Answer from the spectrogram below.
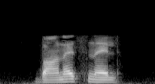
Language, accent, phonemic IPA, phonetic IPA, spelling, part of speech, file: Armenian, Eastern Armenian, /bɑnet͡sʰˈnel/, [bɑnet͡sʰnél], բանեցնել, verb, Hy-բանեցնել.ogg
- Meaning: causative of բանել (banel): 1. to employ, to use, to work (to put into service or action) 2. to exploit 3. to use up, to expend, to exhaust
